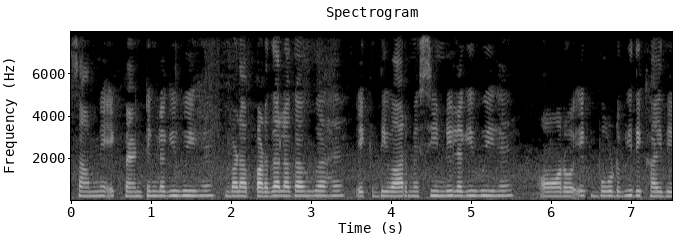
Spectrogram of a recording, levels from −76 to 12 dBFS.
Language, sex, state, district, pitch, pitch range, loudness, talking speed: Hindi, female, Chhattisgarh, Sarguja, 220 Hz, 210-225 Hz, -20 LUFS, 190 wpm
